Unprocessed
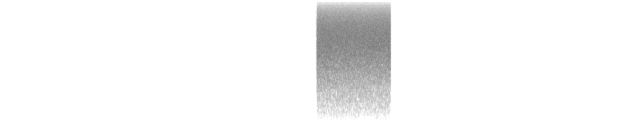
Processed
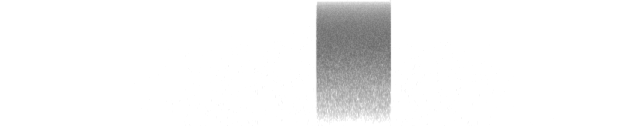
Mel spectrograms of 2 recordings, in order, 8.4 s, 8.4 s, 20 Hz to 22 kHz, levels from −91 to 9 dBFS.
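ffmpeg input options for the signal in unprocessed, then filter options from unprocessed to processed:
-f lavfi -i "anoisesrc=c=white:d=0.98:r=44100:seed=1,highpass=f=4100,lowpass=f=8500,volume=-15.8dB"
-af "dynaudnorm=f=450:g=9:m=6.5dB"

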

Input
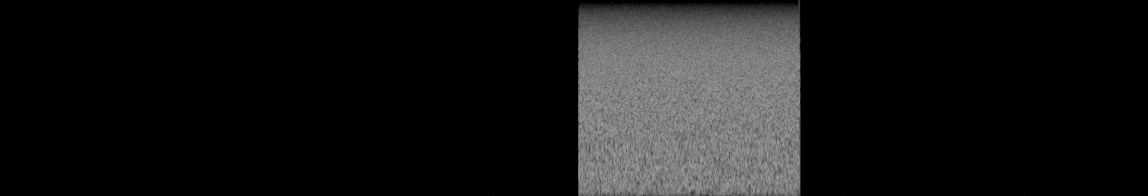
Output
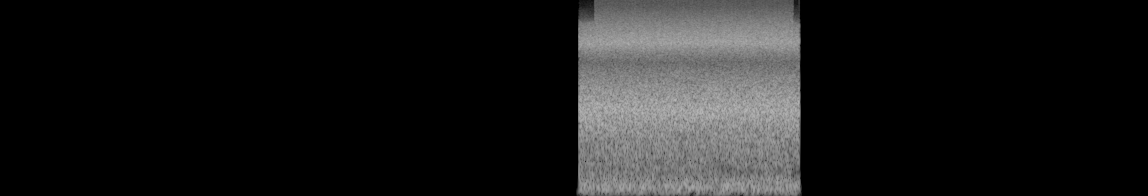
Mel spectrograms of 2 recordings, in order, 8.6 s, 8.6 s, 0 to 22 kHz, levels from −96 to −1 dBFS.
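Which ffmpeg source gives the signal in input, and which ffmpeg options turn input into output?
-f lavfi -i "anoisesrc=c=white:d=1.65:r=44100:seed=1,highpass=f=81,lowpass=f=7200,volume=-19dB"
-filter_complex "[0:a]firequalizer=gain_entry='entry(110,0);entry(160,5);entry(480,-6);entry(2100,10);entry(5900,-10);entry(8800,13)':delay=0.05:min_phase=1,asplit=2[a][b];[b]asoftclip=type=tanh:threshold=-21.5dB,volume=-8dB[c];[a][c]amix=inputs=2:normalize=0,afwtdn=0.02"

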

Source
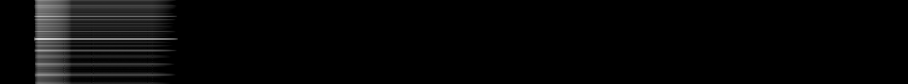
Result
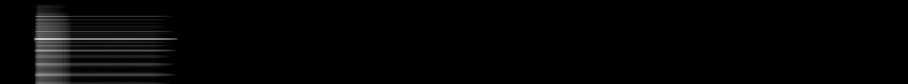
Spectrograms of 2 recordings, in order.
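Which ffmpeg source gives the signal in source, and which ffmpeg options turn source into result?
-f lavfi -i "aevalsrc='0.668*(2*lt(mod(3250*t,1),0.5)-1)':d=1.431:s=44100,afade=t=in:d=0.037,afade=t=out:st=0.037:d=0.328:silence=0.075,afade=t=out:st=1.17:d=0.261"
-af "lowpass=4.4k"

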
